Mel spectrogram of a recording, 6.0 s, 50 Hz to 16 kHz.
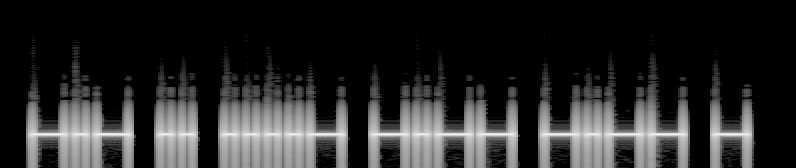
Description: Morse code, heard as a keyed tone, about 15 wpm, 700 Hz. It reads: KI4YYT
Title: USA Call Signs 15wpm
